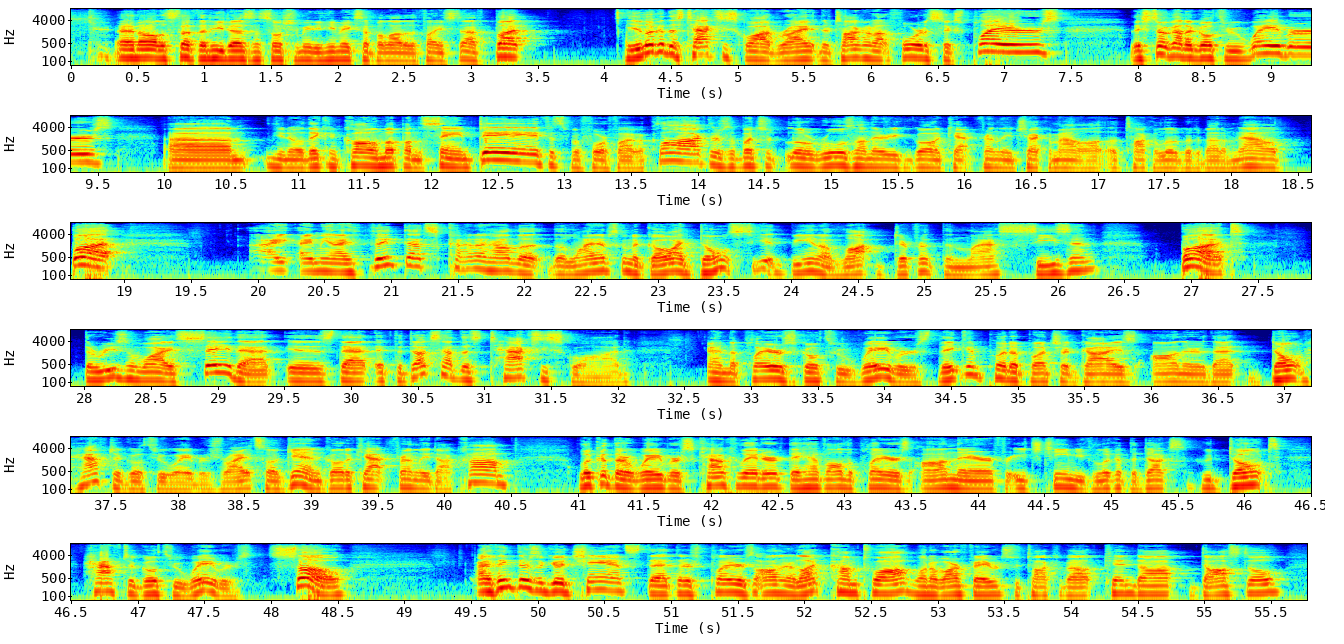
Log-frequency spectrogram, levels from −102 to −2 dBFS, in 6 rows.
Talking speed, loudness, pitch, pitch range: 225 wpm, -16 LUFS, 120 Hz, 105-145 Hz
